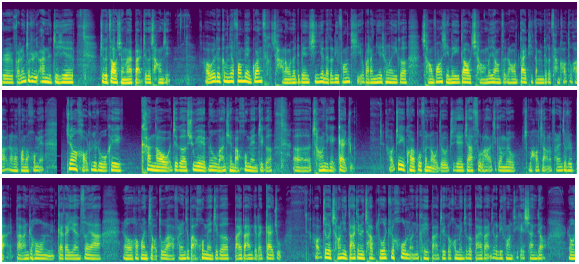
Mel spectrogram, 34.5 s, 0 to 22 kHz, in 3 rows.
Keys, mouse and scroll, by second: 0.2 shift+middle click, 0.5 click, 1.4-2.4 shift+middle drag, 2.4 click, 2.6 g, 2.9 KP_1, 3.1 scroll up 3, 3.3-4.4 shift+middle drag, 4.4-11.6 typing, 4.6 click, 4.9 scroll down 2, 5.0 middle click, 5.2 click, 5.5 click, 5.5 shift+middle click, 5.6 scroll up 2, 6.0 click, 6.1 click, 6.2 shift+middle click, 6.3 shift+middle click, 7.2 scroll up 1, 12.7 middle click, 13.6 click, 13.9 scroll down 2, 14.3 click, 14.4 middle click, 14.8 KP_1, 15.0-15.4 scroll up 5, 15.9 click, 16.0 scroll up 1, 16.3-16.7 shift+middle drag, 16.7 click, 16.7-34.4 typing, 17.8 scroll down 2, 17.9 shift+middle click, 18.2 click, 18.7 scroll down 3, 19.0 shift+middle click, 19.0 click, 19.0 middle click, 19.3 scroll up 1, 19.4 middle click, 19.5 click, 20.4 click, 20.6 middle click, 20.7 scroll up 1, 20.7 shift+middle click, 21.1 middle click, 21.1 click, 21.2 shift+middle click, 21.2 scroll up 16, 21.3 click, 21.5 shift+middle click, 21.7 shift+click, 21.8 ctrl+l, 22.1 scroll down 3, 22.1 middle click, 22.2 ctrl+l, 22.3 middle click, 22.3 shift+middle click, 22.4 scroll up 4, 22.5 click, 23.3 click, 24.0 shift+middle click, 24.3 click, 24.4 middle click, 24.5 shift+middle click, 24.8 click, 24.9 click, 25.7 ctrl+l, 25.8 middle click, 25.8 scroll down 12, 25.8 middle click, 25.9 shift+middle click, 26.0 click, 26.6 click, 27.3 shift+middle click, 27.5 click, 27.9 shift+click, 28.0 ctrl+l, 28.1 click, 28.8 shift+middle click, 28.8 click, 29.0 shift+middle click, 29.2 click, 29.5 click, 29.6 middle click, 29.8 click, 30.1 shift+middle click, 30.4 middle click, 31.0 click, 31.1 click, 31.3 click, 31.6 shift+middle click, 31.8 click, 32.0 click, 32.4 click, 32.5 click, 33.0 shift+middle click, 33.8 click, 34.3 shift+middle click.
